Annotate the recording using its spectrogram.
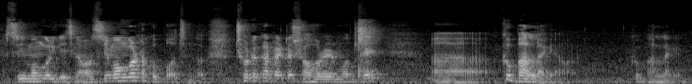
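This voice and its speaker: A man's voice: mid-range voice, lively intonation, fairly quick, background noise. A young man reading fans' comments aloud and answering them in a casual live chat from his room, mixing English phrases into his talk. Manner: chatty, mixes English phrases into speech. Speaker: actor reading fan comments on a livestream. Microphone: phone livestream.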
